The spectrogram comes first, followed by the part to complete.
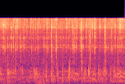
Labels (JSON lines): {"label": "biophony, cascading saw", "recorder": "HydroMoth"}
